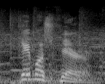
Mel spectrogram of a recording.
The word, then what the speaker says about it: Chemosphere: No digas che, di que. – Chemosphere. – Casi, Chemosphere. – Chemosphere.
